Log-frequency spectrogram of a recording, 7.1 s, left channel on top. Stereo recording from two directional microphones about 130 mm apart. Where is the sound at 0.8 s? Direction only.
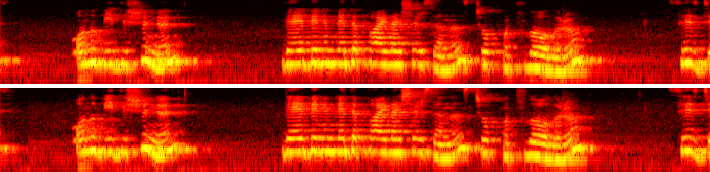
20° right (ahead or behind).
